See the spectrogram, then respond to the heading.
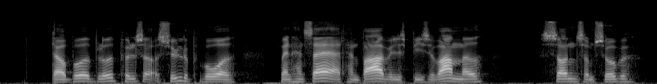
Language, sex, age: Danish, male, 23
